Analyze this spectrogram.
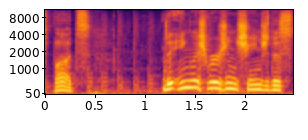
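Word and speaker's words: バッツ: main character's Japanese name is butts it it's spelled with a z but yeah it it's butts the English version changed this to Barts and there are fans who get unironically upset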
